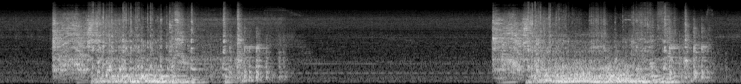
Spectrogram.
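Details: Junkyard 6.0L Chevrolet engine from a 2002 Chevy truck, pulled from a mud hole (no water in the oil), first start on a temporary test harness: fires and roars about two seconds, sputters and dies, catches again, fades out. Keeps stalling; owner suspects fuel starvation.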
